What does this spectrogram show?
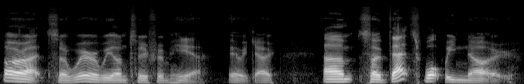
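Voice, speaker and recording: A man's voice: lowish voice, lively intonation, unhurried, a little mellow, no room sound. A man hosting a casual hobby livestream, chatting informally and jokily as he reads out viewer comments. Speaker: livestream host.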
